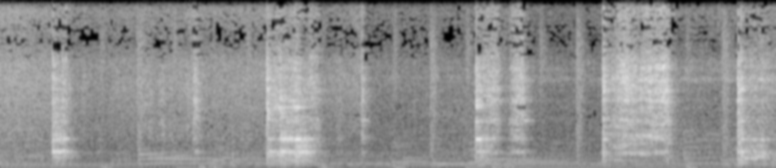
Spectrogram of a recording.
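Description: A spoon scraping and clinking against a metal karahi as fried onion and tomato are scooped out onto a plate, in several short strokes, the loudest about three seconds in.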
